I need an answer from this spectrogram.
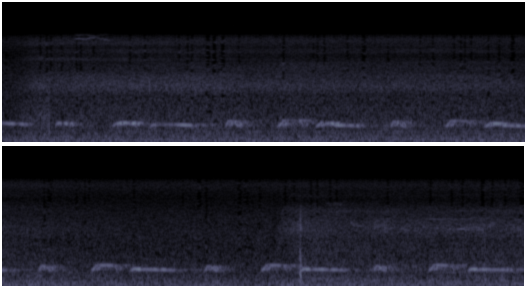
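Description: A bird calling in a long, even series of short, low, slightly falling notes, about two a second. A single faint click comes about eight seconds in.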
